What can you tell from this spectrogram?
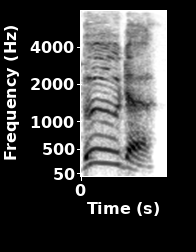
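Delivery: "Buddha" said BOO-duh, long oo; pronounced with oo. Shown as a demonstration. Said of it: "with a oo".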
